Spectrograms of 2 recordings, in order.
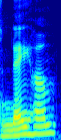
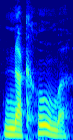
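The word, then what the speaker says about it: Nahum: this book as nahm I am going to dispell the myth of the way you pronounce that it is completely and totally false it is wrong I don't ever want to hear the word nahem again out of your lips it's nakum bless nakum bless me okay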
